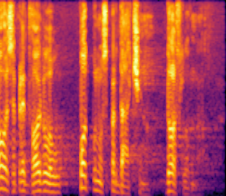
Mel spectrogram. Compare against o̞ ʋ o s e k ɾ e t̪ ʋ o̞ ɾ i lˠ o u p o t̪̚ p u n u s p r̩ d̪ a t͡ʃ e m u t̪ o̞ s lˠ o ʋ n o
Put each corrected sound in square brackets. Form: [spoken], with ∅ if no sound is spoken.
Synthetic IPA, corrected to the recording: o̞ ʋ o s e [p] ɾ e t̪ ʋ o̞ ɾ i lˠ o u p o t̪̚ p u n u s p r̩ d̪ a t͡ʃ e [n] u [d̪] o̞ s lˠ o ʋ n o

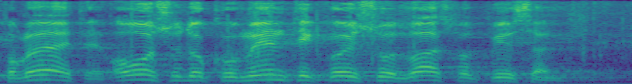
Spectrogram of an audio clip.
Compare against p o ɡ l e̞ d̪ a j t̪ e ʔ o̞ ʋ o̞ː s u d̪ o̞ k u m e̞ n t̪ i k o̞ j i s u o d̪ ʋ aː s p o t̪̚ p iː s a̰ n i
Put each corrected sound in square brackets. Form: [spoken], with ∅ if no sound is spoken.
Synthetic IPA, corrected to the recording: p o ɡ l e̞ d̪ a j t̪ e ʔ o̞ ʋ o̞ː s u d̪ o̞ k u m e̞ n t̪ i k o̞ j i s u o d̪ ʋ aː s p o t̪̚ p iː s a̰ n i

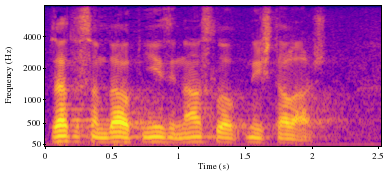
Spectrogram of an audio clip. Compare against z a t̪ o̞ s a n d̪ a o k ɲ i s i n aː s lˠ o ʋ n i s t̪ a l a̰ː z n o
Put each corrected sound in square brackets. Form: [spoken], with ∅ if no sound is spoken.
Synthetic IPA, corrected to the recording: z a t̪ o̞ s a [m] d̪ a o k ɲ i [z] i n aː s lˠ o ʋ n i [ʃ] t̪ a l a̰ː [ʒ] n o

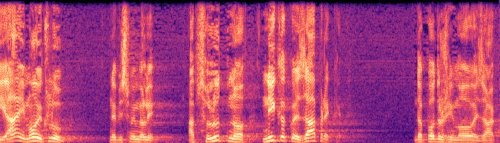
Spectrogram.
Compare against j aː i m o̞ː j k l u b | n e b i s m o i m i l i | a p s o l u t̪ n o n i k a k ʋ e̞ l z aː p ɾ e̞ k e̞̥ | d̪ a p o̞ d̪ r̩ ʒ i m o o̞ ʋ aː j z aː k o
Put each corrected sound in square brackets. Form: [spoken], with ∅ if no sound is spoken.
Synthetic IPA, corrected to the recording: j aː i m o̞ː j k l [uː] b | n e b i s m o i m [a] l i | a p s o l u t̪ n o n i k a k ʋ e̞ [∅] z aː p ɾ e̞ k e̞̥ | d̪ a p o̞ d̪ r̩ ʒ i m o o̞ ʋ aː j z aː k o

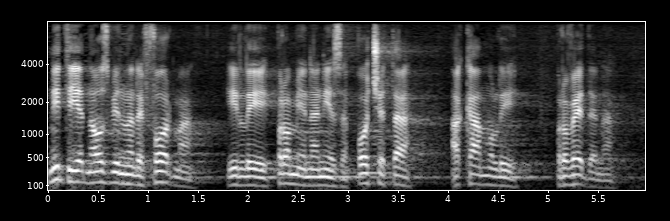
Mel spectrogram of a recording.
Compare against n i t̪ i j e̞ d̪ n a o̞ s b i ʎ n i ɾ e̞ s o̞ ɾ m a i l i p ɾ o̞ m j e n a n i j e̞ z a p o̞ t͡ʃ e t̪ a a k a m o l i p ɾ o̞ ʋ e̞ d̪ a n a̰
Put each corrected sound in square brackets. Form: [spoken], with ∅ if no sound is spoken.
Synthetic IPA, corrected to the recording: n i t̪ i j e̞ d̪ n a o̞ [z] b i ʎ n [a] ɾ e̞ [f] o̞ ɾ m a i l i p ɾ o̞ m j e n a n i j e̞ z a p o̞ t͡ʃ e t̪ a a k a m o l i p ɾ o̞ ʋ e̞ d̪ [e] n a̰

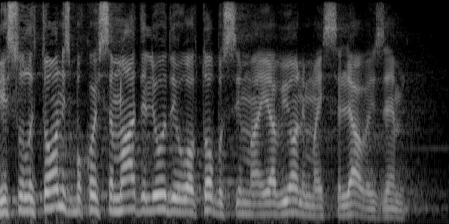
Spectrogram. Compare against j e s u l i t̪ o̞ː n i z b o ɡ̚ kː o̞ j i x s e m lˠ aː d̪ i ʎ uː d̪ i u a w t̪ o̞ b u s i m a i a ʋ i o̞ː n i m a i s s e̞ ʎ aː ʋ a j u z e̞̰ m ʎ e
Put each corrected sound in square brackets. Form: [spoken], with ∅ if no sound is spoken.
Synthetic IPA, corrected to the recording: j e s u l i t̪ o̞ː n i z b o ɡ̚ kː o̞ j i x s e m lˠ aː d̪ i ʎ uː d̪ i u a w t̪ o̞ b u s i m a i a ʋ i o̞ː n i m a i s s e̞ ʎ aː ʋ a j u z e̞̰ m ʎ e

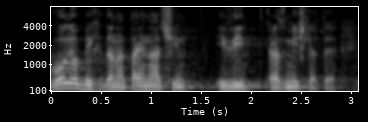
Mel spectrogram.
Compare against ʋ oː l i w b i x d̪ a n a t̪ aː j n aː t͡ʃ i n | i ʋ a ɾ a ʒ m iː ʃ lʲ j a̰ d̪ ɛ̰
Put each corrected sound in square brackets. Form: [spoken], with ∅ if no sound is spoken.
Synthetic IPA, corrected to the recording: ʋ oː l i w b i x d̪ a n a t̪ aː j n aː t͡ʃ i n | i ʋ [i] ɾ a [z] m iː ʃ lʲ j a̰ [t̪] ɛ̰

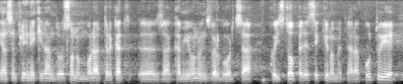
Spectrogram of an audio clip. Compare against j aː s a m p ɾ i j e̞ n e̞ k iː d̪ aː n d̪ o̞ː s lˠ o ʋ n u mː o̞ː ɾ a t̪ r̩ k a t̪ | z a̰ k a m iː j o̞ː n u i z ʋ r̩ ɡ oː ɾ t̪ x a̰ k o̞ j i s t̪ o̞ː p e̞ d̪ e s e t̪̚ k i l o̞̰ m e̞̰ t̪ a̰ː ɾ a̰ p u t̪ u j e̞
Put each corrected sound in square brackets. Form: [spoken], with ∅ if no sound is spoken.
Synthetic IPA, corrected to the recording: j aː s a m p ɾ i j e̞ n e̞ k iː d̪ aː n d̪ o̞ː s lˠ o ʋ n [o] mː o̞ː ɾ a t̪ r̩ k a t̪ | z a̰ k a m [i] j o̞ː n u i z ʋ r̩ ɡ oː ɾ t̪ [s] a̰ k o̞ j i s t̪ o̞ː p e̞ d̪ e s e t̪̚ k i l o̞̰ m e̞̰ t̪ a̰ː ɾ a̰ p u t̪ u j e̞

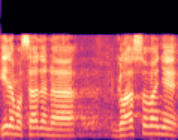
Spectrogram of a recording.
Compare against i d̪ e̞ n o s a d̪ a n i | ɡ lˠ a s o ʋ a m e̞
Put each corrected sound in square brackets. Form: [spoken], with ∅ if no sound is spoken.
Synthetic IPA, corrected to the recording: i d̪ e̞ [m] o s a d̪ a n [a] | ɡ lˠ a s o ʋ a [ɲ] e̞

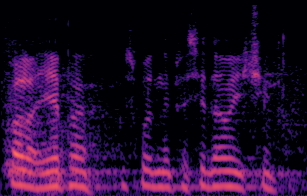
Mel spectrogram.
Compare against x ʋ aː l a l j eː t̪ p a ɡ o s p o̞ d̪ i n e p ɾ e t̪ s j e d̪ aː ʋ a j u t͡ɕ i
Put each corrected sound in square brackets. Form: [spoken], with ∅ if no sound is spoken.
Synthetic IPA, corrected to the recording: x ʋ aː l a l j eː [∅] p a ɡ o s p o̞ d̪ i n e p ɾ e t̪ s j e d̪ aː ʋ a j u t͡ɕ i

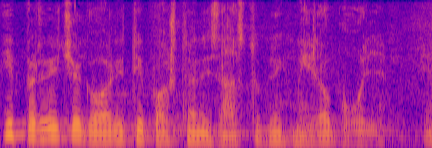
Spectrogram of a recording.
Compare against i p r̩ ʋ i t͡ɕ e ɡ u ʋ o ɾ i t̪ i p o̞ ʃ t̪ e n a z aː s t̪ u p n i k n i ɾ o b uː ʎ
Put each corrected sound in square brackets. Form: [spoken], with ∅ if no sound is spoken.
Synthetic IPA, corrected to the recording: i p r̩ ʋ i t͡ɕ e ɡ [o] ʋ o ɾ i t̪ i p o̞ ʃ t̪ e n [i] z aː s t̪ u p n i k [m] i ɾ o b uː ʎ

